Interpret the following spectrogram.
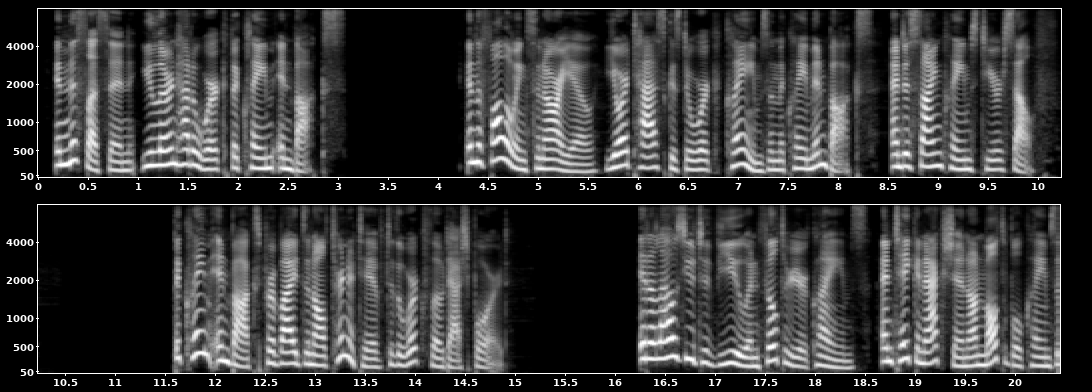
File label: female us; lektoring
